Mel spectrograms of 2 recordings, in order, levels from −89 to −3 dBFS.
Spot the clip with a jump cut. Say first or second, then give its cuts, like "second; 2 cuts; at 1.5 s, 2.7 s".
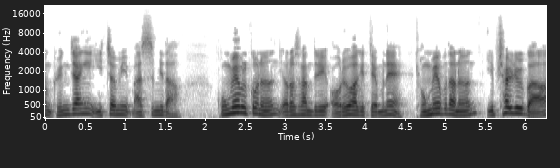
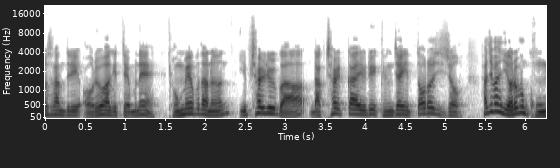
second; 1 cut; at 5.3 s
